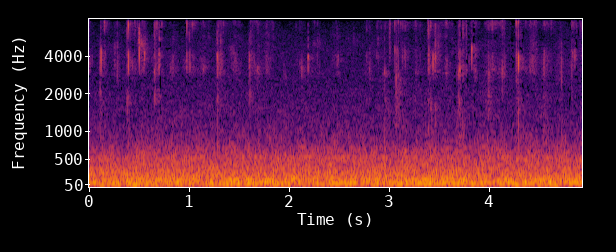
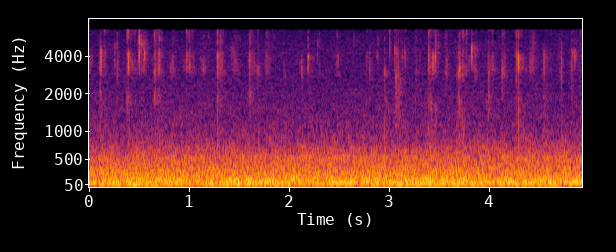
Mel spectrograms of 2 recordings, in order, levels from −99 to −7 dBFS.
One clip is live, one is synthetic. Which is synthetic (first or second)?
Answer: second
